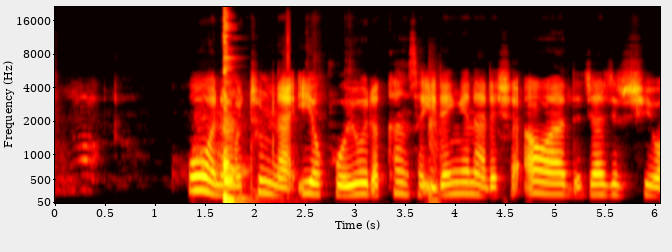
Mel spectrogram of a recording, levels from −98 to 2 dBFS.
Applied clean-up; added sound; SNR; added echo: classical method log-MMSE.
